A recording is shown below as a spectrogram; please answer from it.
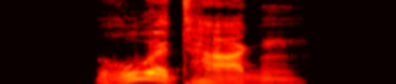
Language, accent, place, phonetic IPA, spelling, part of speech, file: German, Germany, Berlin, [ˈʁuːəˌtaːɡn̩], Ruhetagen, noun, De-Ruhetagen.ogg
- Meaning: dative plural of Ruhetag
